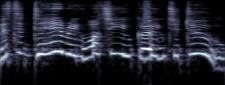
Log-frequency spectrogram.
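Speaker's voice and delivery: loud, very high cry, called out. Sewell calls to mr. deering, who has grabbed a bottle, crying out. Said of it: "cried Sewell".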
